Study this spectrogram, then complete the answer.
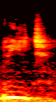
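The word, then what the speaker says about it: bridge: pool होता है तो जी के पहले कभी भी डी आए तो उसका प्रोनंसिएशन नहीं होता है उसका उच्चारण नहीं होता है वोह साइलेंट रहता है तो उसको नहीं पढ़ते हैं लेकिन लिखने के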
